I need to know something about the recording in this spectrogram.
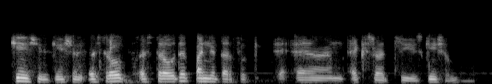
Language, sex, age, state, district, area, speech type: Kashmiri, male, 45-60, Jammu and Kashmir, Srinagar, urban, conversation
